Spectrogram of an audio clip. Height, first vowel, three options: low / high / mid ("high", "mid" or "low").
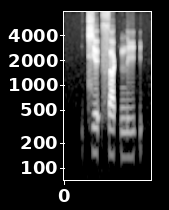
mid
